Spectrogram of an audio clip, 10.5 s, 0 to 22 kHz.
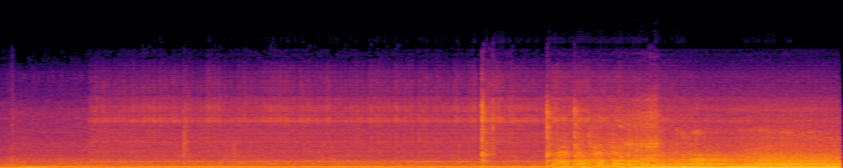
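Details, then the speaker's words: John Deere 6115M tractor with an intermittent no-start, tried with a battery charger connected after nothing happened at the batteries. Quiet hum, then the starter engages and the diesel fires and runs up; the owner doubts the battery and suspects an electrical fault, possibly the solenoid. "there I'm not convinced that was the battery um because it started too easy once it took off I think it was some type of electrical thing"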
